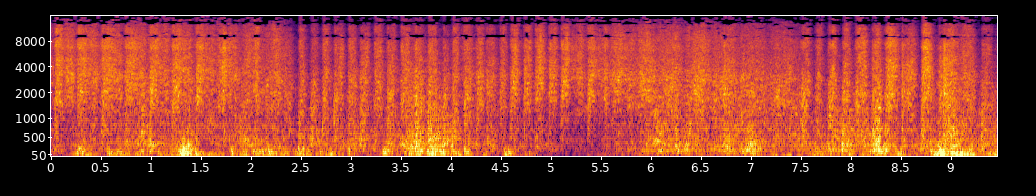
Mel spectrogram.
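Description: A small, dirty, fringed and patterned woven textile rug lies on a wet floor and is scrubbed with a dark handheld bristle brush, spreading soap foam across it. The result is a steady, wet, rasping scrub made of rapid back-and-forth strokes with a heavy low-end rumble, with a few louder strokes standing out.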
